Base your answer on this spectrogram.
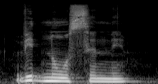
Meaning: relations, business, terms, connections
- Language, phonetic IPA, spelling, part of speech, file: Ukrainian, [ʋʲidˈnɔsene], відносини, noun, Uk-відносини.ogg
